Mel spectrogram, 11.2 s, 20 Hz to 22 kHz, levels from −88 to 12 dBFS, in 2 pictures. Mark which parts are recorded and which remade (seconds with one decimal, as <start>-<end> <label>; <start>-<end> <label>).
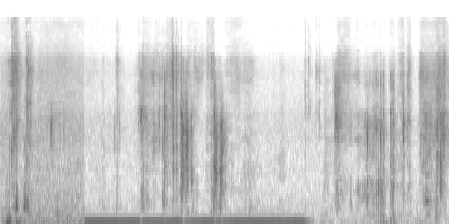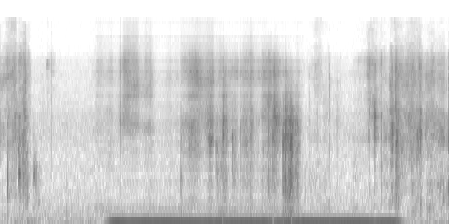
0.0-6.8 recorded; 6.8-9.4 remade; 9.4-11.2 recorded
